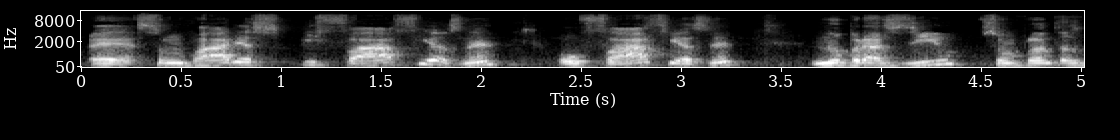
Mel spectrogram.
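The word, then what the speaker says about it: Pfaffia: Fáfia, né? Fáfia, né? São um P mudo, né? No latim, a gente não pronuncia o P mudo, né? Então, a gente pronuncia fáfia, né?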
